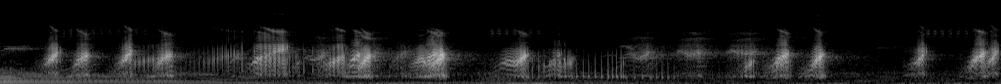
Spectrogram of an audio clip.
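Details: Wild frogs at a quiet forest pond, recorded with an iPhone 14 Pro and Shure MV88+, giving short separate croaks spaced irregularly about every half second to second, some in quick pairs, against a faint low hum.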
